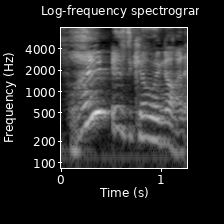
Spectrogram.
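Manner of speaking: loud, drawn-out disbelief; bewildered. Retold or imitated. Woman reliving her confusion at his sentimental spiel, bewildered. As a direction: stretch out a loud, baffled question.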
